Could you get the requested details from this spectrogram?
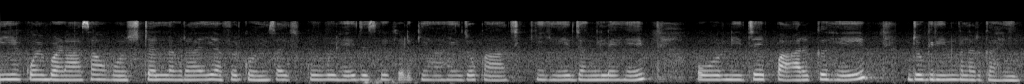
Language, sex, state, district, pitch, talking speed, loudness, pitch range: Hindi, female, Maharashtra, Dhule, 215 Hz, 175 wpm, -20 LUFS, 210-220 Hz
